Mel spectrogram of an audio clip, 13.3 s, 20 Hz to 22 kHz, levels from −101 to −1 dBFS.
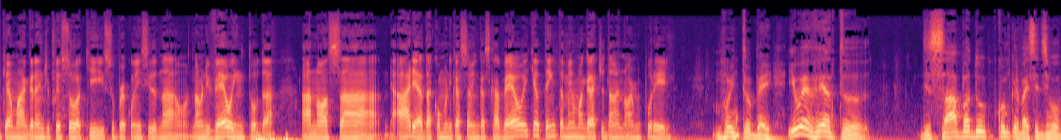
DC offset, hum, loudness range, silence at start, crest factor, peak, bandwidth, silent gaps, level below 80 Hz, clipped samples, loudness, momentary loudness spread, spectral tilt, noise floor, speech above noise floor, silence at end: under 0.1%; none; 3 LU; 0 s; 12 dB; -2 dBFS; 15.5 kHz; none; -26 dBFS; under 0.1%; -15 LUFS; 7 LU; -6.5 dB/octave; -39 dBFS; 25 dB; 0 s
